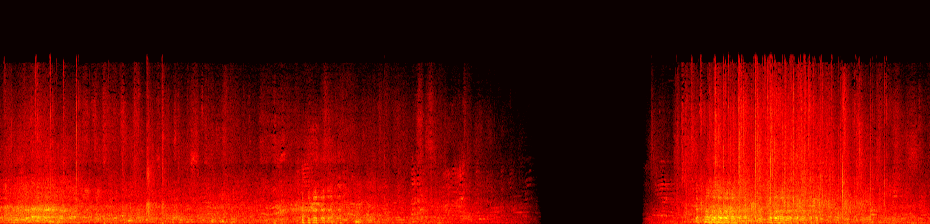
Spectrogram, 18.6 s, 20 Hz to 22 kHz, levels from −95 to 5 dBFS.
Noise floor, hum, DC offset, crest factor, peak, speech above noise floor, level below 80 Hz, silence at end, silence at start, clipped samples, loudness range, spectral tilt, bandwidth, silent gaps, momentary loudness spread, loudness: -61 dBFS; none; under 0.1%; 22 dB; -12 dBFS; 27 dB; -66 dBFS; 0 s; 0 s; under 0.1%; 18 LU; -3 dB/octave; 17 kHz; 10.83-12.84 s; 17 LU; -32 LUFS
